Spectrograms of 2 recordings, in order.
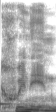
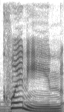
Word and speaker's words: quinine: So this was a real issue, and quinine was found to help. Quinine, or quinine as we Americans say it, was an invaluable remedy for malaria.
